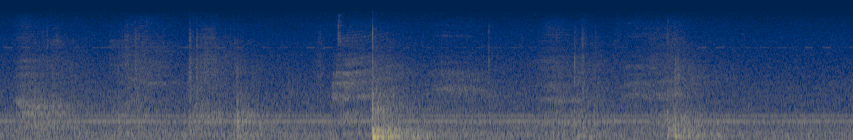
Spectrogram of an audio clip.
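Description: Sneakers thudding on a hardwood gym floor as a person steps out into lunges. One sharp, loudest thud comes about three seconds in, with lighter knocks a second before and about two seconds after, over a faint steady hum.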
